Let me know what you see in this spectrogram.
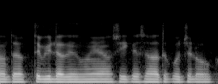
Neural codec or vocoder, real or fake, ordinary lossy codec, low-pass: codec, 16 kHz, 6 kbps, DAC; fake; none; none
